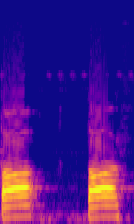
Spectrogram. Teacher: ज़ुबान का दरमियान वाला हिस्सा तालु के दरमियान वाले हिस्से से मिल रहा है, और ये पुर यानी कि मोटा पढ़ा जा रहा है तौ तौ। तो ये बारीक हो गया ता और ये मोटा हो गया तौ।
